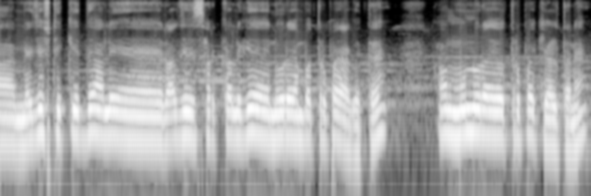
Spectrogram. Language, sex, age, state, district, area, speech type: Kannada, male, 18-30, Karnataka, Chitradurga, rural, spontaneous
